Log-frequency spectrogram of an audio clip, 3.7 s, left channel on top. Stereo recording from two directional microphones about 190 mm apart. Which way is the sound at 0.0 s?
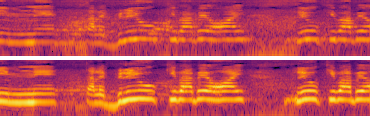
45° right (ahead or behind).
